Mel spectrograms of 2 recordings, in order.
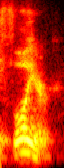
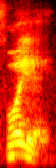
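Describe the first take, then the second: First: It is said the American way. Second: It is said the Canadian way. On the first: "they say foyer" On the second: "in Canada we say foyer"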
